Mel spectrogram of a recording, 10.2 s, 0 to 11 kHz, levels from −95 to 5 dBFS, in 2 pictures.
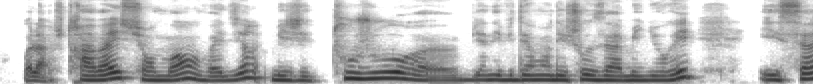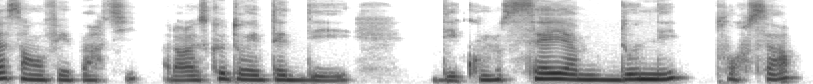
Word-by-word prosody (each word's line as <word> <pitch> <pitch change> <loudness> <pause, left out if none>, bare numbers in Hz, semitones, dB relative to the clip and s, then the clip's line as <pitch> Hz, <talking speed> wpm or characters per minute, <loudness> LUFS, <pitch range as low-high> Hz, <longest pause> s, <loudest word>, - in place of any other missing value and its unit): voilà, - - -3
je - - -15
travaille 180 +7 +3
sur 190 -9 -3
moi, 175 +6 +1
on 230 - +1
va 160 -1 -3
dire, 235 +9 -1
mais 175 - +1
j'ai 160 -2 -5
toujours, 235 -3 +3
heu, 170 - -5
bien 180 +1 -5
évidemment 180 +1 0
des 175 - +2
choses 175 -1 0
à - - +2
améliorer 170 - 0 0.4
et 185 -2 -2
ça, 215 +6 +1
ça 220 -3 -2
en 185 -1 +1
fait 175 -1 -5
partie. 170 +6 -10
Alors 170 -1 -5
est-ce 170 0 -3
que 220 - +1
tu 205 -1 -3
aurais 180 -1 +1
peut-être 180 -2 -1
des 160 +1 -6 0.5
des 160 -2 -6
conseils 190 +6 +2
à 195 - +2
me 185 0 +3
donner 200 +6 +4 0.2
pour 205 -4 -9
ça? 205 +5 -3
180 Hz, 225 wpm, -23 LUFS, 170-215 Hz, 0.5 s, donner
